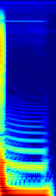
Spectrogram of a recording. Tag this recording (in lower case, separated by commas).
drum, bass drum, music, percussion, musical instrument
